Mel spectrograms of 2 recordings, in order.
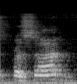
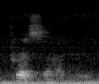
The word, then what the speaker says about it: Prasad: Some people say Prasad, some people say Prasad. The correct thing is really the Prasad. Prasad, not Prasad. The Prasad really is a little Bhojpuri twist, twang type of thing.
